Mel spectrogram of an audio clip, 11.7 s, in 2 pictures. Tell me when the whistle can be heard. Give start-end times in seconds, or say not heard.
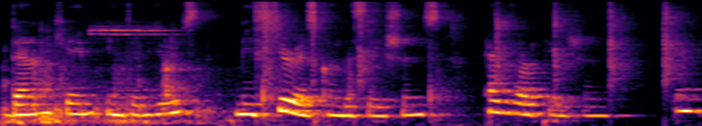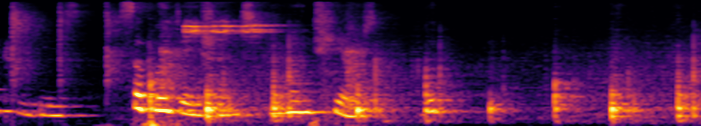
0.7-1.4, 7.3-8.2.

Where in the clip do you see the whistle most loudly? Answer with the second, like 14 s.
8 s.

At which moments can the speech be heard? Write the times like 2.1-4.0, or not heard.
0.0-9.5.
